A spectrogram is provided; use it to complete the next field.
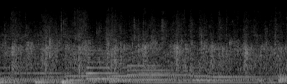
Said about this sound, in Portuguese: Vamos dar um aplauso a quem tomou esta decisão hoje.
